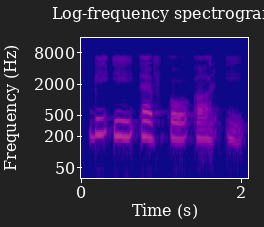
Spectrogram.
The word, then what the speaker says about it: before: one say for example the word before before b e f o r e before so here the short syllable is followed by the long syllable right then the other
